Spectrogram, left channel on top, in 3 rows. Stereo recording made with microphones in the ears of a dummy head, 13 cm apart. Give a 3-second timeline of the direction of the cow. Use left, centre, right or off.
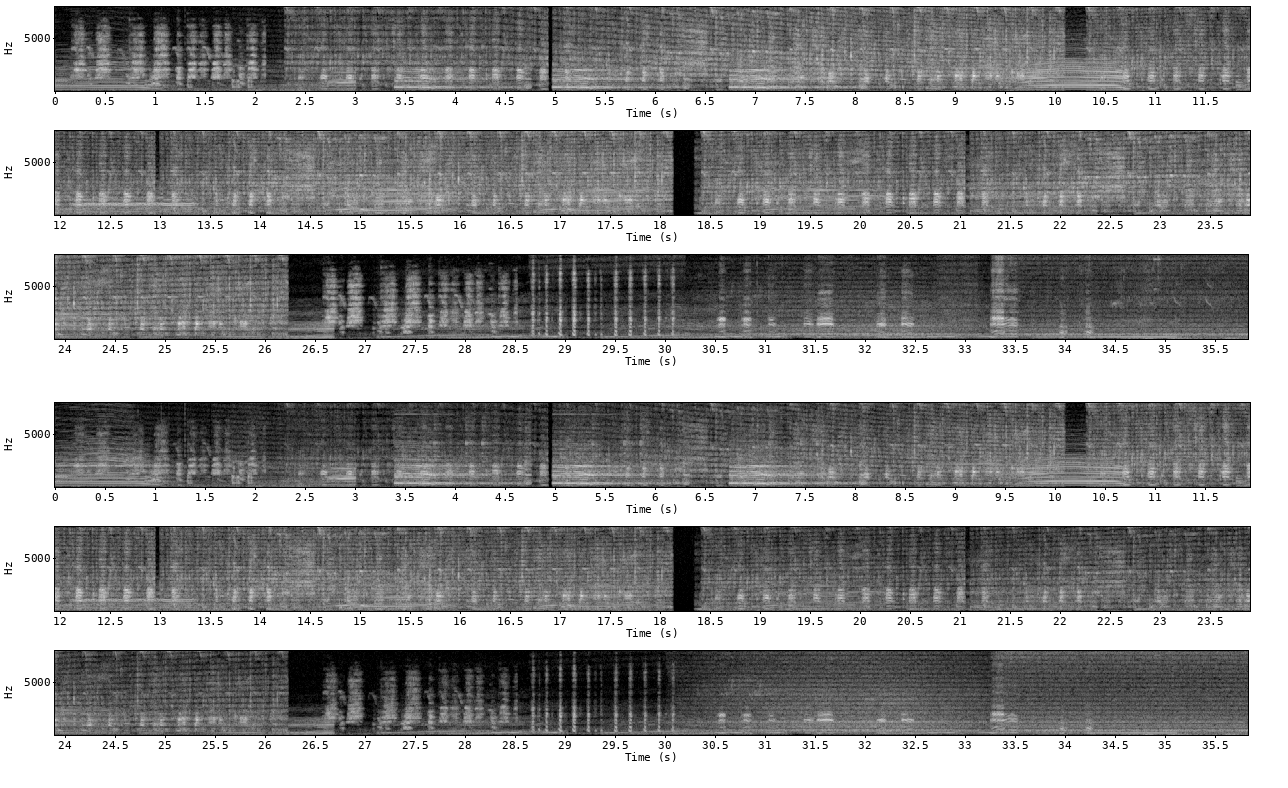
right, right, centre, left, left, left, left, left, left, left, left, left.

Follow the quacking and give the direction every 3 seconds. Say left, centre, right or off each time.
left, left, left, centre, centre, left, left, left, left, left, left, left.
